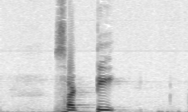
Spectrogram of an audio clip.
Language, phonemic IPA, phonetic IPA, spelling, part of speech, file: Tamil, /tʃɐʈːiː/, [sɐʈːiː], சட்டி, noun, Ta-சட்டி.ogg
- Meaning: 1. chattee, earthen vessel, pan, pot 2. lotus 3. standard form of ஜட்டி (jaṭṭi, “briefs, panties”) 4. standard form of சஷ்டி (caṣṭi, “sixth lunar day; sixty”)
